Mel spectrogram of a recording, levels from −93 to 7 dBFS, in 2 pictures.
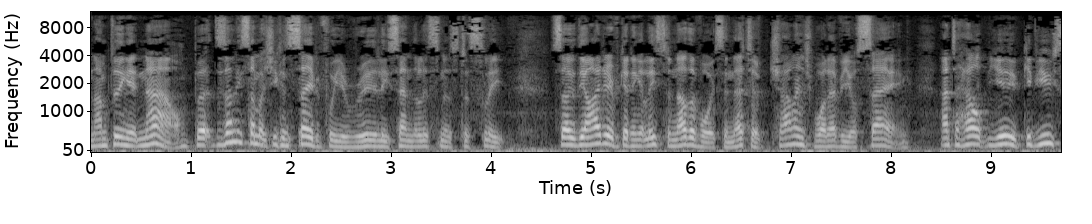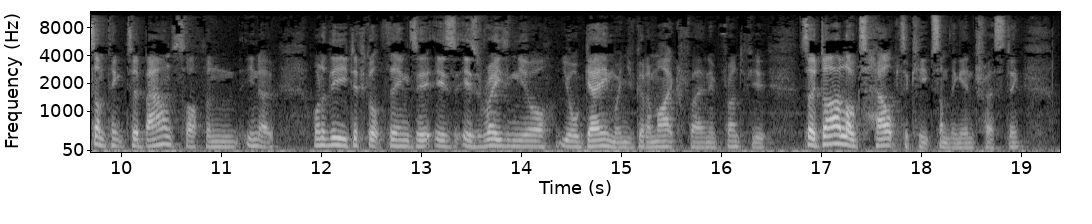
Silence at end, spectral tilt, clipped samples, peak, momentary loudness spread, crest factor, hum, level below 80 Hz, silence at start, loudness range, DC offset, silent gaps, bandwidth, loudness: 0 s; -4 dB/octave; under 0.1%; -4 dBFS; 13 LU; 16 dB; none; -44 dBFS; 0 s; 5 LU; under 0.1%; none; 11.5 kHz; -20 LUFS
